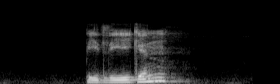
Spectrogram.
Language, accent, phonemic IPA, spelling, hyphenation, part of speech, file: German, Austria, /bəˈleːɡən/, belegen, be‧le‧gen, verb, De-at-belegen.ogg
- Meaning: 1. to cover 2. to fill (a sandwich etc.) 3. to document, back, substantiate 4. to enroll for; to take (a course) 5. to bombard 6. to reserve (a seat, room etc.); to occupy (a building)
